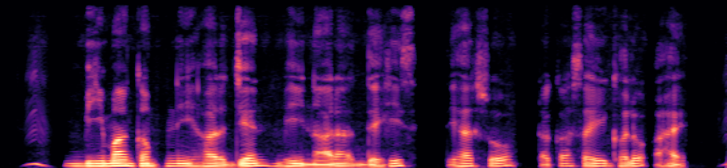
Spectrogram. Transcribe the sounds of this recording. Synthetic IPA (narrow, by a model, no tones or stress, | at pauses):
biːmakə̃mpniɦəɾd͡ʒeːnbʱinaːɾad̪eːkis | t̪eɦəɾsɔː | ʈɐkasəɦiɡʱɐloʔaɦɛː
